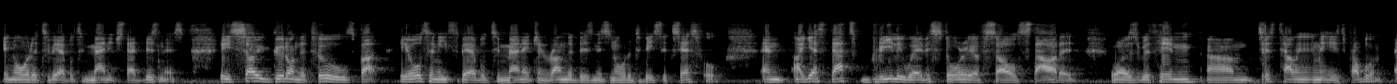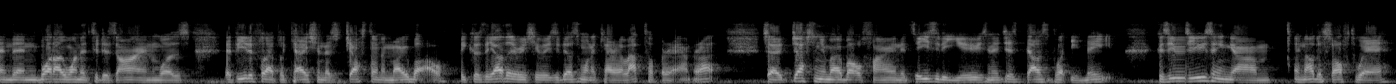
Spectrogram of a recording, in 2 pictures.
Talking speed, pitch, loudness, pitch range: 230 wpm, 110 Hz, -29 LUFS, 105-115 Hz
